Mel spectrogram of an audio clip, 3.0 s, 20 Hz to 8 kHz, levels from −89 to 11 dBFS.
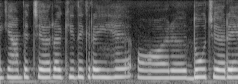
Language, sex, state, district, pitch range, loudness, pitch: Hindi, female, Chhattisgarh, Raipur, 265-280 Hz, -14 LUFS, 270 Hz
